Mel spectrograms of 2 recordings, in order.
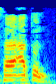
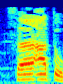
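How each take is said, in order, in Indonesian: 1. Kata ini berakhir dengan bunyi n yang ditambahkan. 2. Kata ini berakhir dengan vokal u biasa. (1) "bukan sa'atun" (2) "Sa'atu bukan sa'atun"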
